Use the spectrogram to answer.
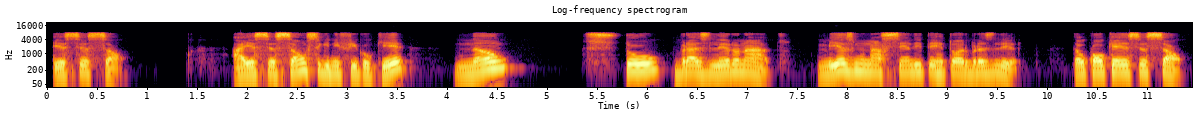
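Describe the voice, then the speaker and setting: No room sound and cut-off highs frame a slightly high, mellow male voice at a moderate pace. The speaker is a law teacher with a Brazilian Portuguese accent giving a casual online lecture for exam prep, marked by repetition, regular check-ins and corrections of his own slips.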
